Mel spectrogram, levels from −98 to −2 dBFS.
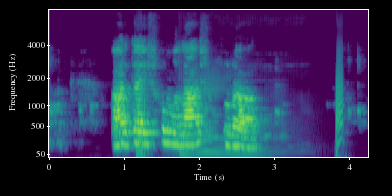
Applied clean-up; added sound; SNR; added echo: classical method WPE with log-MMSE.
